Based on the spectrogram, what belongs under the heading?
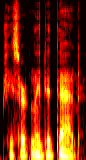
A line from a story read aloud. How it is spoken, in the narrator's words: Maki murmured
